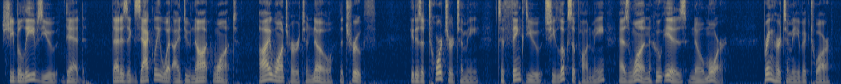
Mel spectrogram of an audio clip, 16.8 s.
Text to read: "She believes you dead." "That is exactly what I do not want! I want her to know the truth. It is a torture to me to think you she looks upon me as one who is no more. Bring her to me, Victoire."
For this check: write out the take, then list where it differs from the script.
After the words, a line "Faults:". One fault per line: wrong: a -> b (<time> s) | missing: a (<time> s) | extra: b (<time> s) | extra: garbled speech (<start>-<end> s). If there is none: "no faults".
"She believes you dead." "That is exactly what I do not want! I want her to know the truth. It is a torture to me to think you she looks upon me as one who is no more. Bring her to me, Victoire."
Faults:
no faults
